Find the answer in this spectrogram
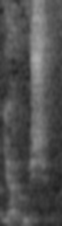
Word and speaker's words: Yahushua: reason the Yahweh people you'll either hear him say yua or yahushua the true name uh yahushua because they know again about the yahu on the beginning of their pronunciation it should be there but they're rushing through their own pronunciation so if they spell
